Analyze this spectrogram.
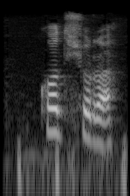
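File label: "кодсюрӧ" Komi, female; audio dict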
